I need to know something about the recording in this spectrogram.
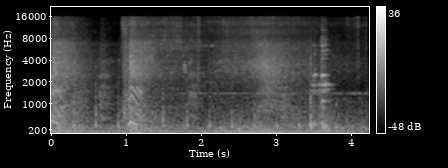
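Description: A magical energy blast crackles and whooshes.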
